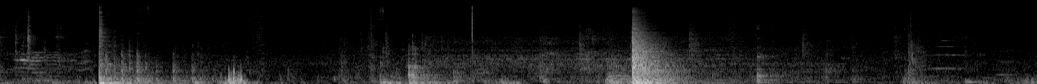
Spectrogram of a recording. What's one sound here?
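A door handle clicks as a door is pulled open.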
